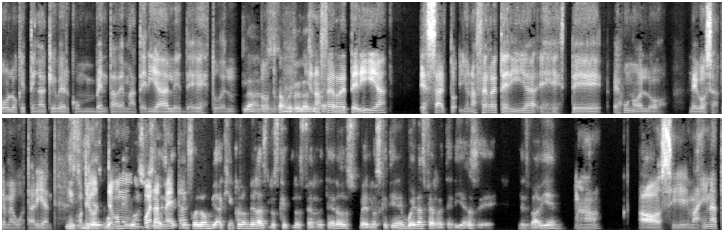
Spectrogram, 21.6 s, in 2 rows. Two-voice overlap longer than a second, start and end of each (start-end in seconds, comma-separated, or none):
3.6-5.5, 11.9-13.7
